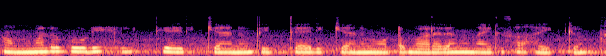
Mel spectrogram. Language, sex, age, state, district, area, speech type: Malayalam, female, 18-30, Kerala, Palakkad, urban, spontaneous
